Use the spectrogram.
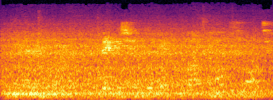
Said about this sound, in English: For millions of South Koreans, the morning subway ride to the office begins a very long day at work.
